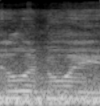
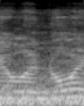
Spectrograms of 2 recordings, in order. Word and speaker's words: Illinois: Aon Day South in ill s in Illinois is silent yes I can say Illinois or Illinois either one I'm from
